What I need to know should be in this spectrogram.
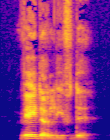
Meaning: love in return, responsive love
- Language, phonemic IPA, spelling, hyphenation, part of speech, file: Dutch, /ˈʋeː.dərˌlif.də/, wederliefde, we‧der‧lief‧de, noun, Nl-wederliefde.ogg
